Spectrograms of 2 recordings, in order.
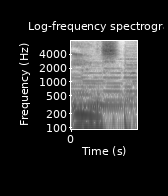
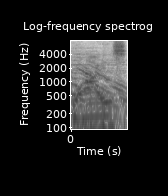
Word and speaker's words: Ys: game before recently that it's pronounced ease always called it wise is that terrible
